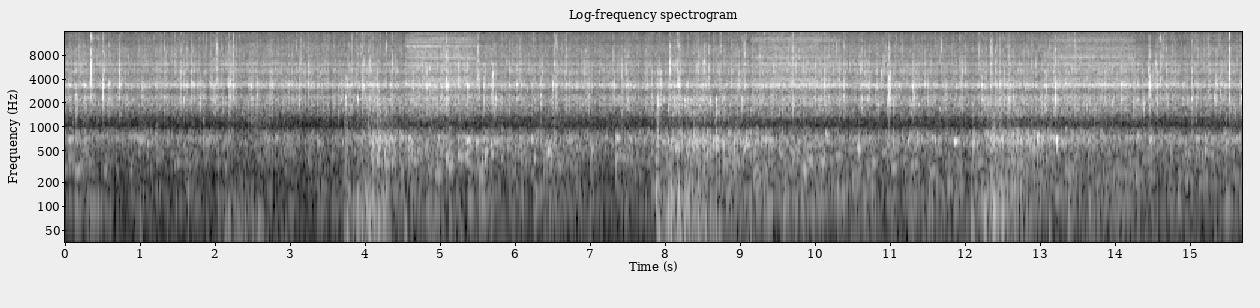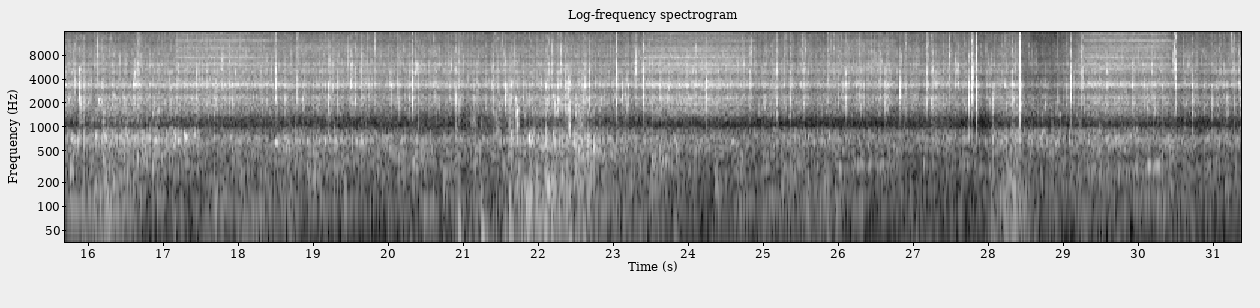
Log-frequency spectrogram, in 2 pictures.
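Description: Scuba diver's breathing underwater: regulator exhaust bubbles come in rumbling bursts about every four seconds over a steady water hiss.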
